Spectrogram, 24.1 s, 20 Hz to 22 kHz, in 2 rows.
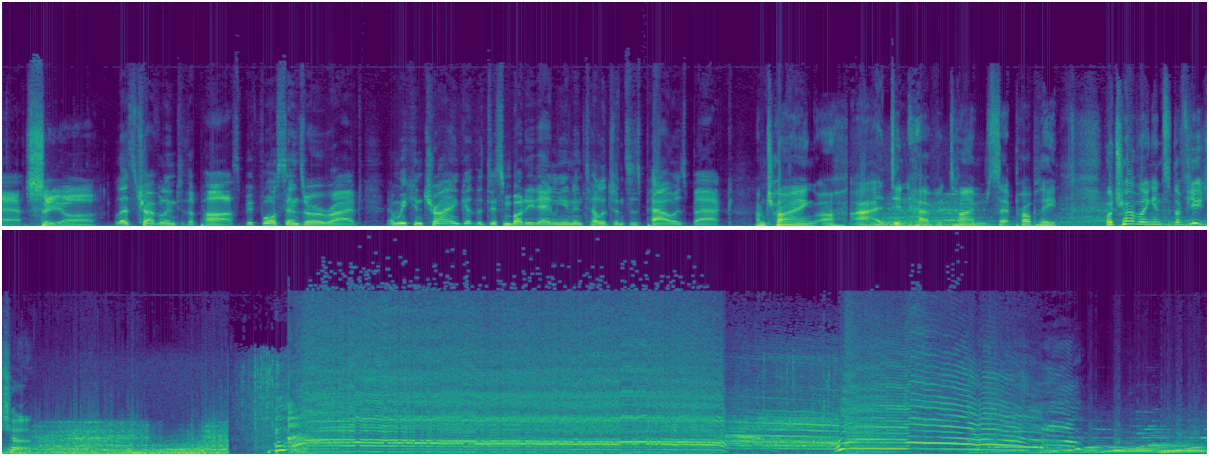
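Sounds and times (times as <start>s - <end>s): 
speech: 0.0s - 13.4s
crowd screaming: 14.7s - 24.0s.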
